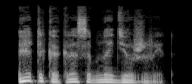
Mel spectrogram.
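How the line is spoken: Calm. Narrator (Russian): спокойно сказал я

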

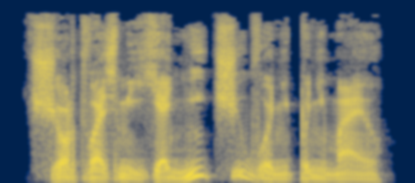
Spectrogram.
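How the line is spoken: Muttered. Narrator (Russian): пробормотал Портос

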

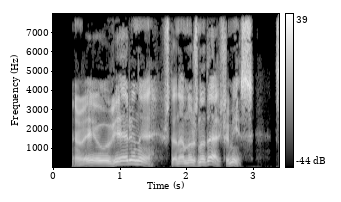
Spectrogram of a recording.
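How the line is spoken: Through gritted teeth. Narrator (Russian): сквозь зубы осведомился лорд Спенсер

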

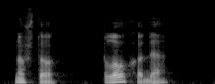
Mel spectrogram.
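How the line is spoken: Quiet question. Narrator (Russian): тихонько спросила

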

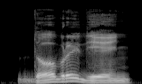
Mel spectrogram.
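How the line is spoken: Gloomy. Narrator (Russian): мрачно сказал

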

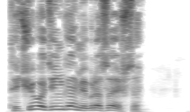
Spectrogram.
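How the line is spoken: Angry huff, ringing shout. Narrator (Russian): Попрошайка сердито запыхтел в усы и звонко крикнул

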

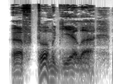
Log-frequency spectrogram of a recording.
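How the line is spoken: Oily, unctuous voice. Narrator (Russian): масляным голосом сказал богатырь

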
